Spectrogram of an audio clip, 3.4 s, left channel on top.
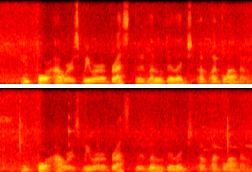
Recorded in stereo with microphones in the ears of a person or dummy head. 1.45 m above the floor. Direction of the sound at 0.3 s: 80° left.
